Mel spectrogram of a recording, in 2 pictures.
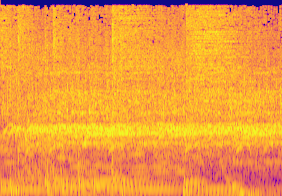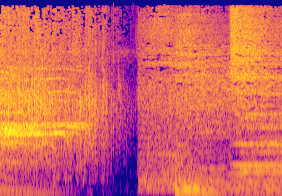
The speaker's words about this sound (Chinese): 掌声之后，让我们洗耳恭听，让咱们拭目以待。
